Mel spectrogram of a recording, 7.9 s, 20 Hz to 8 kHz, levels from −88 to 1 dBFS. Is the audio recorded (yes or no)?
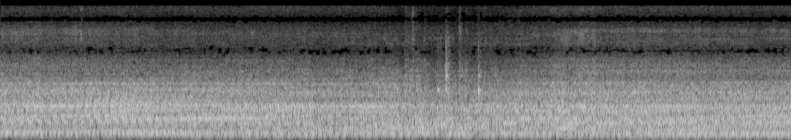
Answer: yes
